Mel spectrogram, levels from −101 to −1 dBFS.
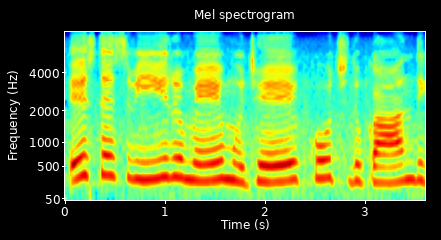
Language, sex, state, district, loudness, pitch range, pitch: Hindi, female, Madhya Pradesh, Katni, -14 LUFS, 270-315 Hz, 285 Hz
